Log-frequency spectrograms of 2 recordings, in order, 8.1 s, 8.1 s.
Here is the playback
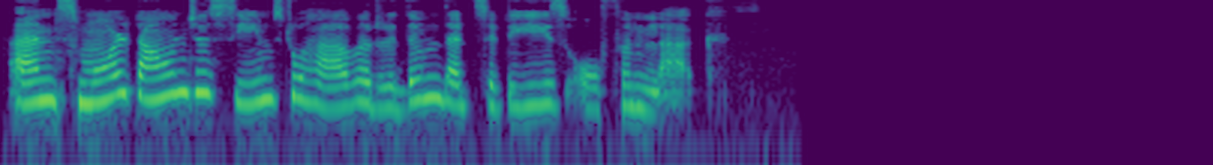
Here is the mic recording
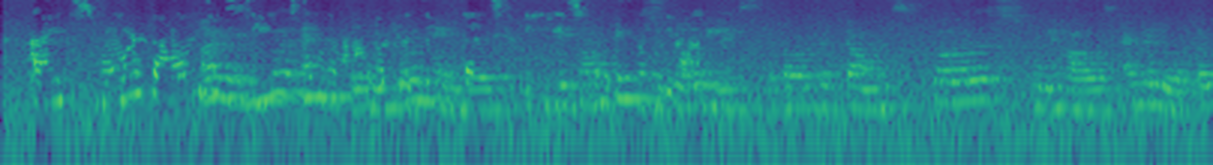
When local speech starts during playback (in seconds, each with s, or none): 1.3 s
